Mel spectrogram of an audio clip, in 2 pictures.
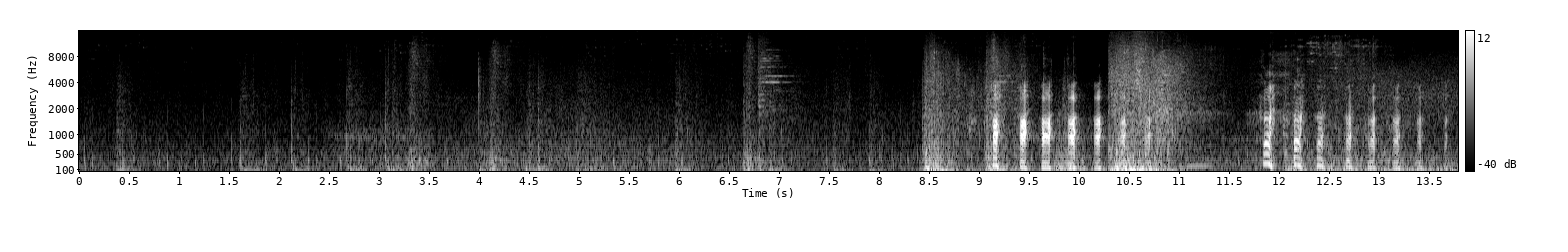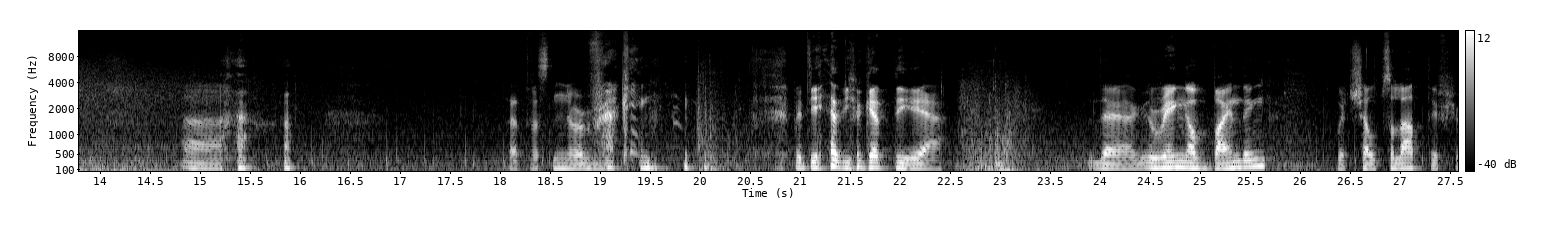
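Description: Footsteps clatter quickly on stone.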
